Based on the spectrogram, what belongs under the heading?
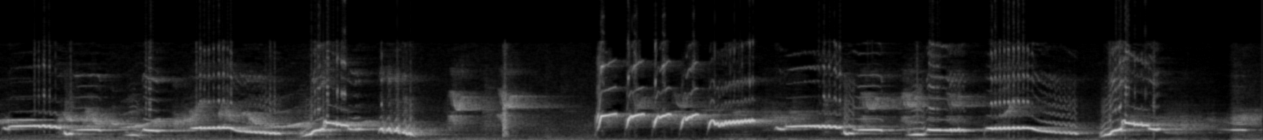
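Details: White-rumped shama singing a varied, long training song of forest voices with clicks. Loud, fluty whistled phrases swoop up and down, with a quick burst of four identical short notes in the middle.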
